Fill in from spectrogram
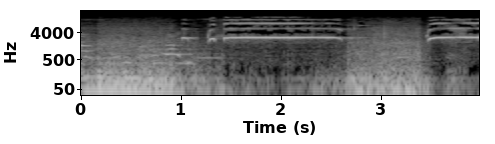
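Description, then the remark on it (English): A traffic warden standing in the middle of a road in a Kampala suburb, right hand raised, blows a whistle to signal motorists to stop so schoolchildren can cross: a short chirp, then two long, loud, shrill blasts separated by a brief pause, over a low rumble of street noise. “George blows his whistle while standing right in the middle of the road with his right hand in the air, signaling motorists to stop.”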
